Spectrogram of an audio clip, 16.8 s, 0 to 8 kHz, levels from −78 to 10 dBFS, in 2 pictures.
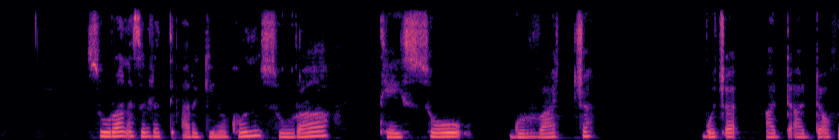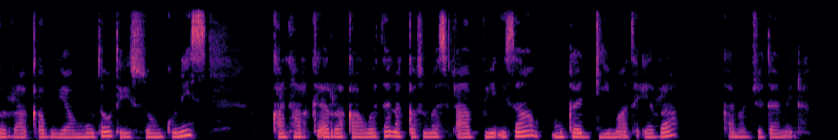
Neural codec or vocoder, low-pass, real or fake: none; 7.2 kHz; real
